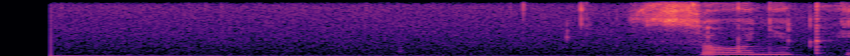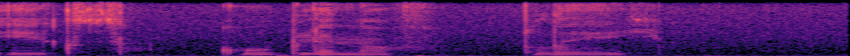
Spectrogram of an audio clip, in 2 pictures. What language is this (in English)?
Russian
